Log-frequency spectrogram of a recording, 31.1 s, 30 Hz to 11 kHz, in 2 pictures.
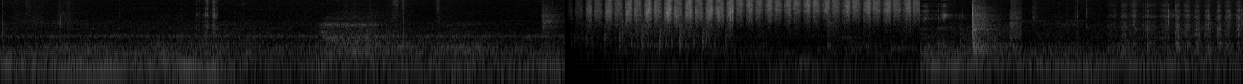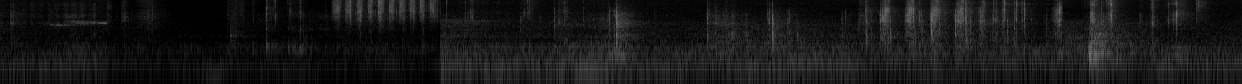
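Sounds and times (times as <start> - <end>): hand sanding strokes: 7.1 - 11.5.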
